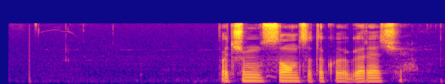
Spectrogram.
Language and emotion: Russian, neutral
